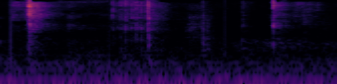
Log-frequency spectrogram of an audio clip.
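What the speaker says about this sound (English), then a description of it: "I'm just going to chop these up in between the nodes, of course, so that we can have more propagation." Scissors snip through houseplant stems between the nodes while taking propagation cuttings, giving three or four short, crisp cuts spread across the moment, close and fairly quiet, with no talking.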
